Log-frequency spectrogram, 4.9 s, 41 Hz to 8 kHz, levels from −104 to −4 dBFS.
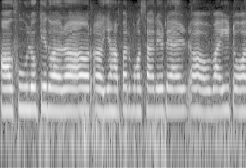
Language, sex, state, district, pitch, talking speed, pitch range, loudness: Hindi, female, Chhattisgarh, Balrampur, 245 Hz, 170 wpm, 245-250 Hz, -15 LUFS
